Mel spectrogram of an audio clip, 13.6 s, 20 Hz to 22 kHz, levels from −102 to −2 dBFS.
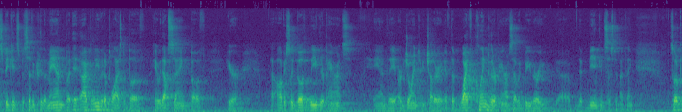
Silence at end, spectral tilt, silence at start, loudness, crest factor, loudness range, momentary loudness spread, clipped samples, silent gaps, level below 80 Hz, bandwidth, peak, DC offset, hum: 0 s; -6 dB/octave; 0 s; -36 LUFS; 20 dB; 4 LU; 17 LU; under 0.1%; none; -50 dBFS; over 20 kHz; -16 dBFS; under 0.1%; none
